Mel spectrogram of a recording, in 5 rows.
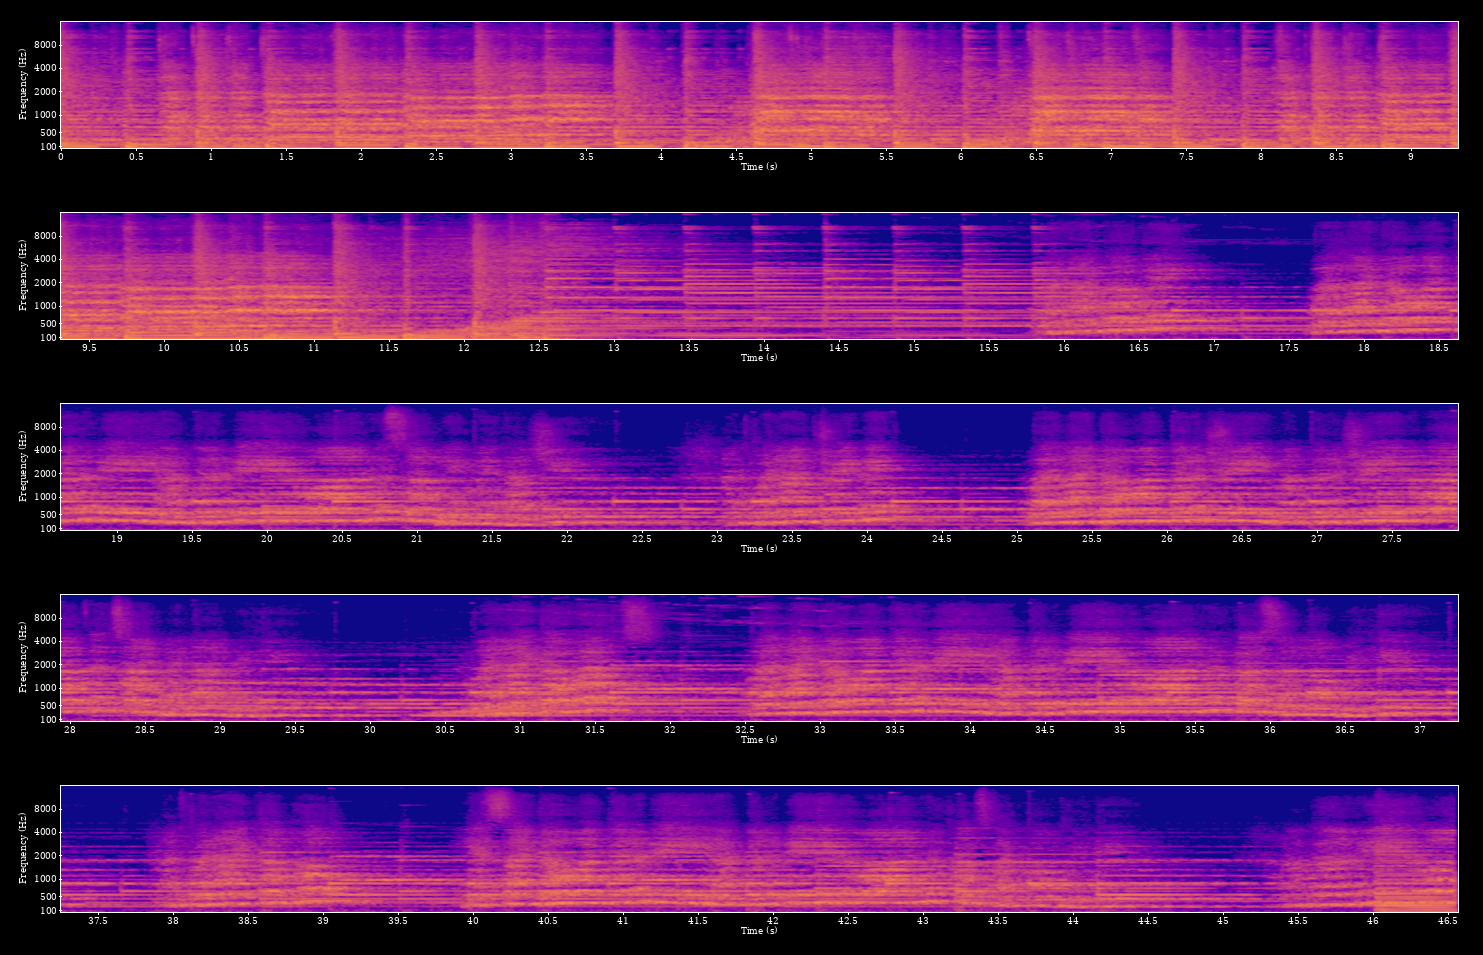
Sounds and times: Jingle bell: 0:00.0 - 0:18.6, 0:29.6 - 0:44.5.

